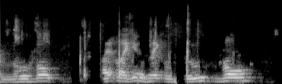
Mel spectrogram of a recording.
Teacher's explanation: Like the southern eating of syllables is something I find really endearing. Because once you begin to understand it, it's actually really like, oh, you're just cutting the corners that the rest of us are too afraid to.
